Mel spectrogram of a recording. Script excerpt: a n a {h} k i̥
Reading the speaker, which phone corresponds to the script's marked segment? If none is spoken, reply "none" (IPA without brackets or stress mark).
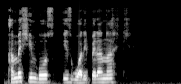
h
